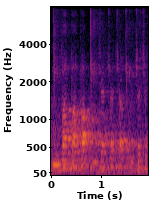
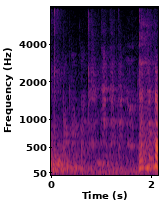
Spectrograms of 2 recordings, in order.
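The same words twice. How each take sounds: First: Light vocalised orchestra vamp; plain oom-pah accompaniment. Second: Hushed, nearly whispered orchestra vamp; listening accompaniment. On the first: Coach mimics what the orchestra gives, plain oom-pah. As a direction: tick out a bare accompaniment figure. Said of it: "not so much". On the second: Coach shows orchestra listening to the singer, hushed. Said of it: "I'm listening, I'm listening". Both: Shown as a demonstration.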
